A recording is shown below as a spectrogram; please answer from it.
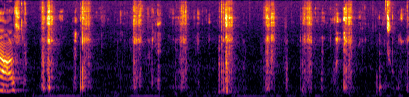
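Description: Close-miked chewing of a mouthful of stuffed pepper, wet mouth clicks and smacks coming irregularly, about three or four a second.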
